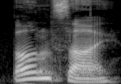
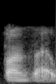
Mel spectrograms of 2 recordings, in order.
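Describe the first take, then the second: First: The first syllable sounds like 'bone'. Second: The first syllable sounds like 'bon'. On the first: "Pronounce kind of like bone" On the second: "But um, bonsai works too"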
